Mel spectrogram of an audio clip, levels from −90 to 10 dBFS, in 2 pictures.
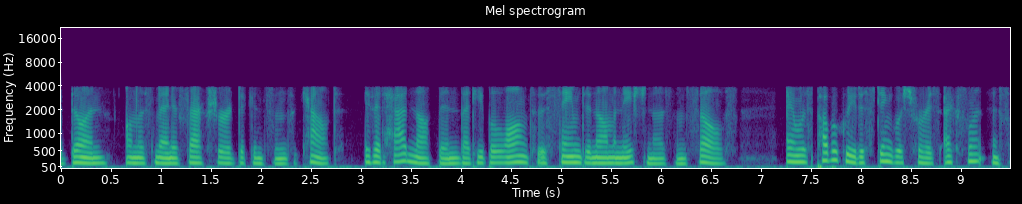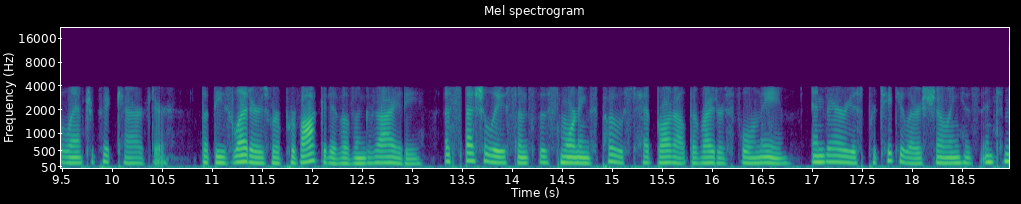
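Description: Between 13.41 and 13.52 s, bit errors on an ADPCM link corrupt about one coded bit in a few hundred. Each flip throws off the decoder's step size and predictor, so the speech breaks into pops and a rough burst with brief jumps in level.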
